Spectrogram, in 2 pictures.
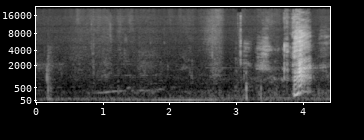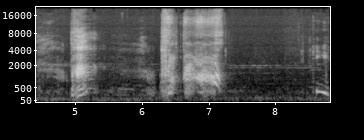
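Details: Pet dog or cat Tinky gives about four short, harsh cough bursts in a quiet room; owner says Tinky has a cold.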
